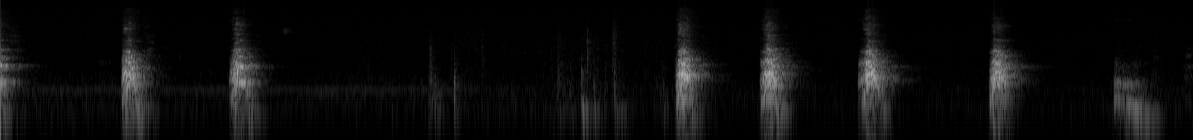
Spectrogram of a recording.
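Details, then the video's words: Barking Shih Tzu wanting a drink of water, indoors: two loud barks, a pause with soft clicks and small noises, then a run of five quick barks, the last one trailing off into a lower whine-like sound. "Barking Shit....zu!"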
